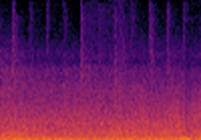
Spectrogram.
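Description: Rough surf rolls onto a rocky Big Island shoreline in Hawaii, a loud, continuous roar of churning water and spray with faint wind buffeting, close by and with no voices.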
